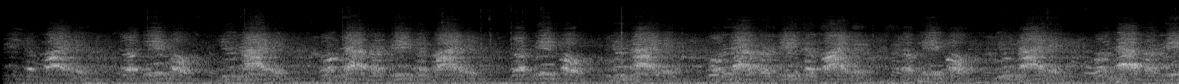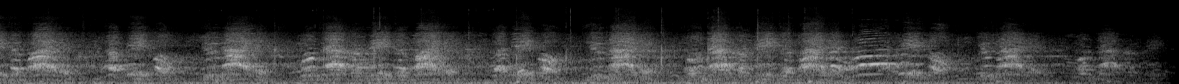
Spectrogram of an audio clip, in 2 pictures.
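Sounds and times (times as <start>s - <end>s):
chanting: 0.0s - 23.5s.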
